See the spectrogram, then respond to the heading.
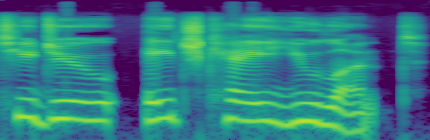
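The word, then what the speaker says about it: truculent: Finally, in this descriptive group, we have tculent, pronounced tu hk, ulent. Ti hk kul. We really need to break down those three distinct syllables. Tiu, lunt, to get the delivery right.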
